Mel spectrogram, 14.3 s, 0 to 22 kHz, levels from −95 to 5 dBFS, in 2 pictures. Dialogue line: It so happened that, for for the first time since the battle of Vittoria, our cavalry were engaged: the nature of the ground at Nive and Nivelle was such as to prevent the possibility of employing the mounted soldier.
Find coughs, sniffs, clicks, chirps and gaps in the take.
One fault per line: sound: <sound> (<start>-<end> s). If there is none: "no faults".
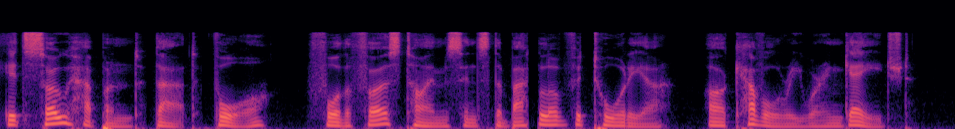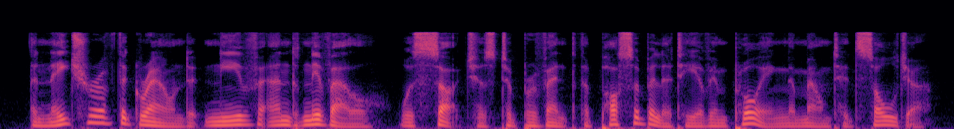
sound: dropout (4.0-4.0 s)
